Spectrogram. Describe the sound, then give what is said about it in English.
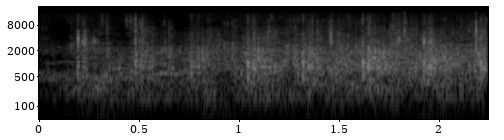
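Light, polite applause from a church audience during a worship service, a soft, thin patter of many hands that stays faint and fairly even throughout. “I got the same golf clap in the first service.”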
